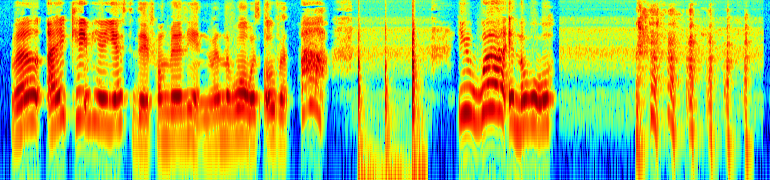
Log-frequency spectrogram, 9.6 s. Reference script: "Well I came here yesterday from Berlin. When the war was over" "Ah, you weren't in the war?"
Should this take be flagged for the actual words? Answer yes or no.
yes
